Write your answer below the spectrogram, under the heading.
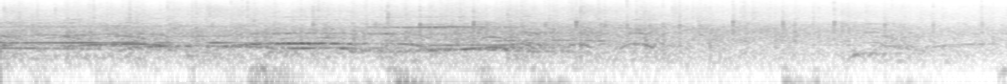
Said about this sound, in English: All right, so how about a huge round of applause for our next storyteller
